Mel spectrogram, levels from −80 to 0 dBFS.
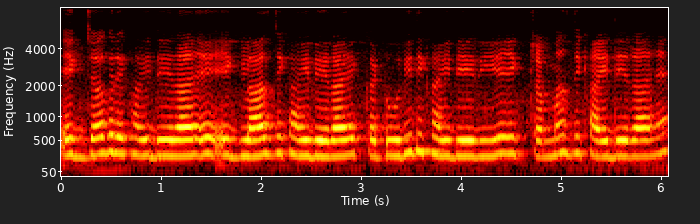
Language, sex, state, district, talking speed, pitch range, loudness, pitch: Hindi, female, Bihar, Sitamarhi, 235 wpm, 250-275 Hz, -23 LUFS, 255 Hz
